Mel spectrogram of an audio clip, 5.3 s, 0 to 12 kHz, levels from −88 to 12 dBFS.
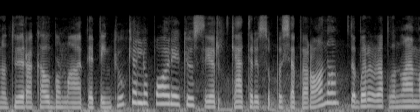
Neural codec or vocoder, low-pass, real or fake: codec, 16 kHz, 2 kbps, FreqCodec, larger model; 7.2 kHz; fake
